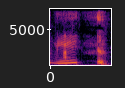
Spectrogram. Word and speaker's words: gi: But it's called a gi. – Oh, okay. Because I'm like, did she mispronounce key? Key? – It's for jiu-jitsu. – Well, or judo. – Well, a gi.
